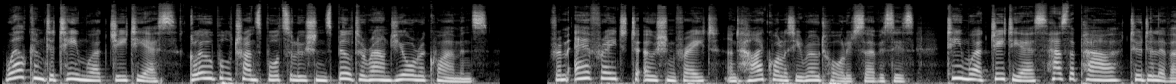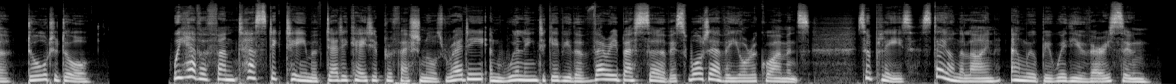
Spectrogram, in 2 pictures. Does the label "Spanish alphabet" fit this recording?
No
